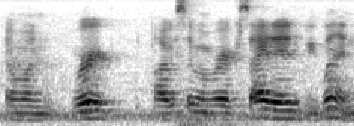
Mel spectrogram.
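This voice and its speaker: Amid noticeable background noise, a woman talks very fast at a fairly low pitch with fairly even intonation. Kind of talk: interview answer. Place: meeting room.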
